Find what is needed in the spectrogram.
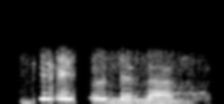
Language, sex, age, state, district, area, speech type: Sindhi, female, 45-60, Gujarat, Surat, urban, conversation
